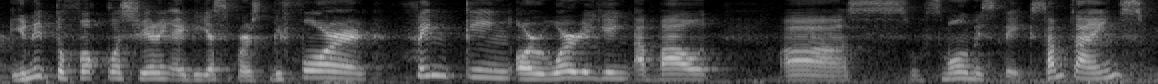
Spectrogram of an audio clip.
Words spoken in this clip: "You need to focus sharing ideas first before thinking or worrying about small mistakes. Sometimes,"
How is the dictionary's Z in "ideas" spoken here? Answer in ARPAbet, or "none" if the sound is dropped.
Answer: S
